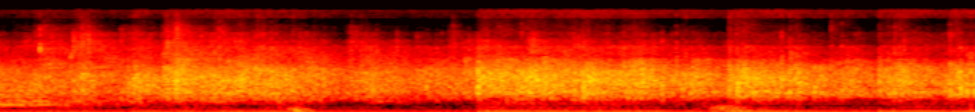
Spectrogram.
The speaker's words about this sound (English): You have done well. Clap for him.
